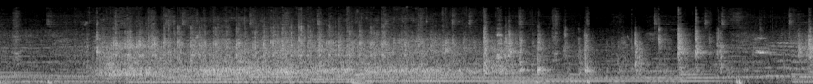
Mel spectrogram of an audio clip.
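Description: Slatted metal sliding gate rattling as it is rolled along its track, starting about a second in, followed by a run of sharp clicks and knocks, over background music with sustained tones.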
